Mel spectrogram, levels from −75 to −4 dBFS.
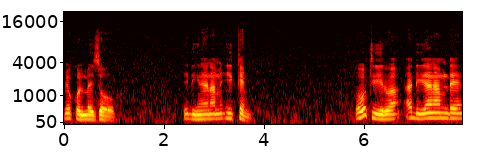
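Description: A short speech recording with overdone noise removal running through its whole length. The reduction was set far too aggressively for the noise floor, so individual frequency bands that sit close to the estimated noise level are pulled down hard or gated out entirely, and the quieter components of the voice are removed along with them. Between phrases the background drops and breaks up into twinkling specks.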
